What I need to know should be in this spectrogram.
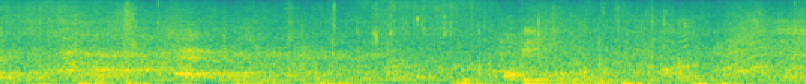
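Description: A body slides across the floor.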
